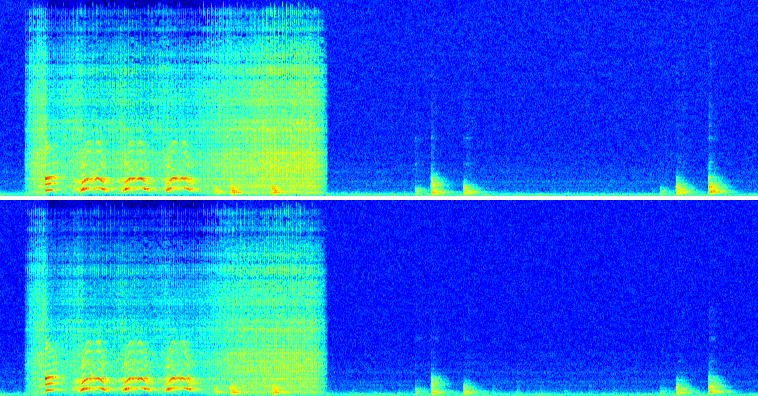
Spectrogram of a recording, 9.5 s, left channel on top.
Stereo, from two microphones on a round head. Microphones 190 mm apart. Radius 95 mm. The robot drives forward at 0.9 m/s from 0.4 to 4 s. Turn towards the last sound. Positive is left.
turn(degrees=30)  # may be behind; listen again after turning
